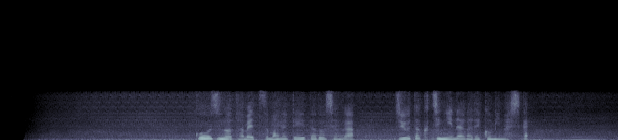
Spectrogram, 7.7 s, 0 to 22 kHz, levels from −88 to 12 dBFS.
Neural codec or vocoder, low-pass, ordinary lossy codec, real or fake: codec, 16 kHz, 0.9 kbps, LongCat-Audio-Codec; none; none; fake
